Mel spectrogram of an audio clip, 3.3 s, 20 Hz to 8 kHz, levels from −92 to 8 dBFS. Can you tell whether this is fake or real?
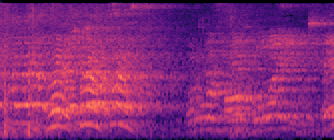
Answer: real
